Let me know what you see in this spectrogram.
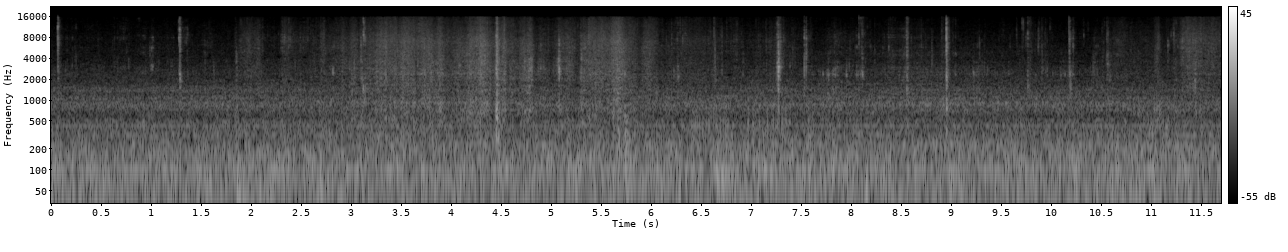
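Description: A person chewing food with soft mouth sounds and a few sharp clicks, over a steady low hum in a car's cabin.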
